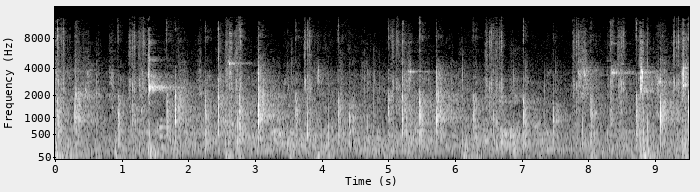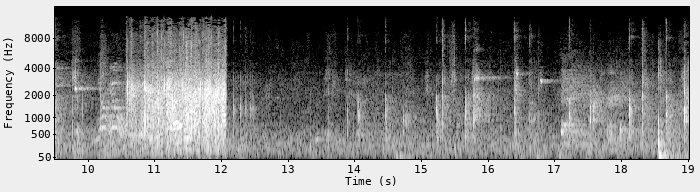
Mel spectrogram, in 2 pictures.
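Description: A table tennis ball clicks quickly back and forth off paddles and the table.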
